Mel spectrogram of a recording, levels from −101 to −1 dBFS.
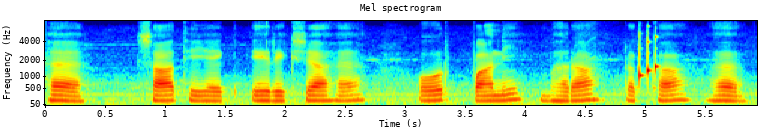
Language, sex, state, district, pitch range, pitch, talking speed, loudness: Hindi, male, Haryana, Charkhi Dadri, 130-145 Hz, 135 Hz, 120 wpm, -20 LUFS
